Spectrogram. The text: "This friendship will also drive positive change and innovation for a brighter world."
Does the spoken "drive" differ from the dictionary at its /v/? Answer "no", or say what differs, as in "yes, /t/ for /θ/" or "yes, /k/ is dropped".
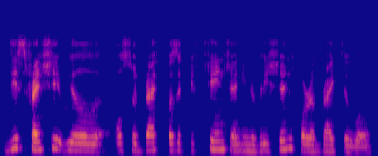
yes, /f/ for /v/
